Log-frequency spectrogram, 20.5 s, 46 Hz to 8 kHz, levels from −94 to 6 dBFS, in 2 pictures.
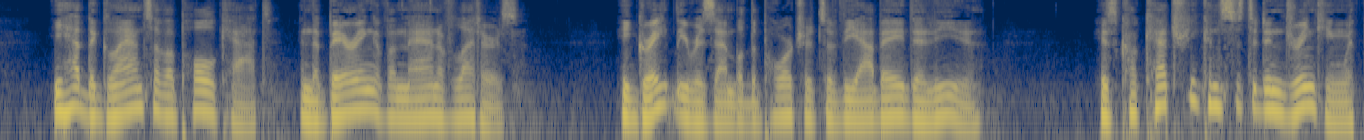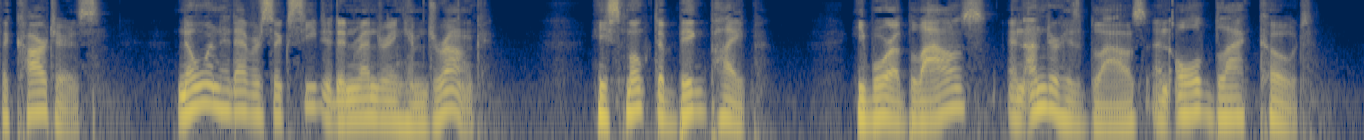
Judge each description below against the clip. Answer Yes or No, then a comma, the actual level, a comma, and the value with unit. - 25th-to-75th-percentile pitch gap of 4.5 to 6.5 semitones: Yes, wide, 5.5 semitones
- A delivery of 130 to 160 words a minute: No, average, 175 wpm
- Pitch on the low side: Yes, low, 110 Hz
